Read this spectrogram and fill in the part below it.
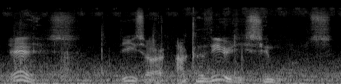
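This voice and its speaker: Elderly scholar over loud rumble. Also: male voice, big pitch swings. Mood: absorbed, studious. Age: older. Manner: measured, scholarly, explanatory. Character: old male scholar of an ancient order, cautious, learned. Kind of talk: video game character dialogue. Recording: game audio under loud ambient rumble.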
